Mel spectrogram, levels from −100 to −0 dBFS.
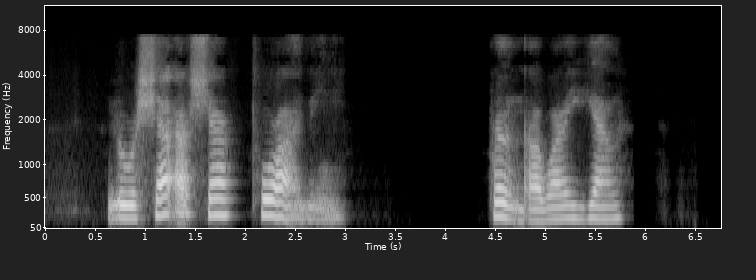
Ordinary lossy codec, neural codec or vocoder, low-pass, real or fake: AAC, 48 kbps; codec, 16 kHz, 0.5 kbps, FunCodec, trained on LibriTTS, 25 frames a second; 7.2 kHz; fake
